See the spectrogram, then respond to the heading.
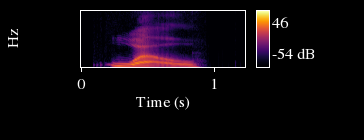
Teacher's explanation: The most common phrase is well with a falling tone.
